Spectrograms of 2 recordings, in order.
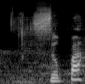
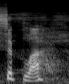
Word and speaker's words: Sipla: Silpa? Yeah, see, you didn't get that one wrong. Silpa. Yeah. I need to see it written out. Except I've said it wrong. It's Sipla.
